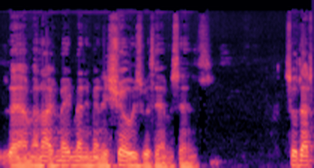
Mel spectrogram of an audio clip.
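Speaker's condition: Parkinson's; grouped objects merge together

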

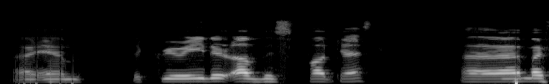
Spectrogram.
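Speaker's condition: Cerebral palsy; uses power wheelchair

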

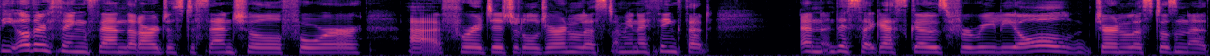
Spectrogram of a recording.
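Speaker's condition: No condition

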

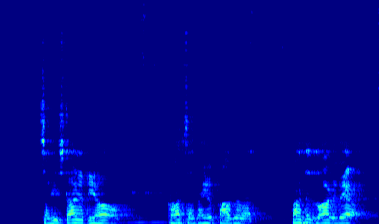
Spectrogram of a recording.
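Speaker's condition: Stroke with facial paralysis; Deva Madhava repeats speech aloud

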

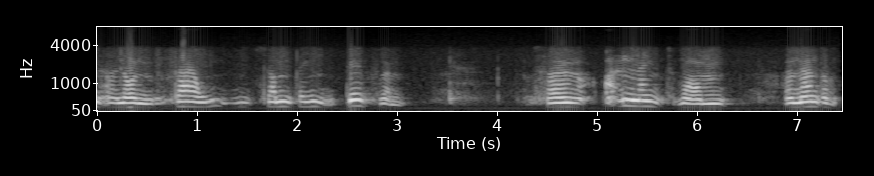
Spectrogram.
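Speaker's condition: Cerebral palsy, mild

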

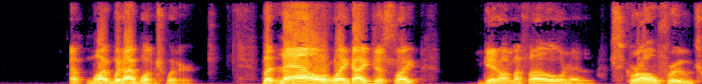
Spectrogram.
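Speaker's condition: Cleft palate; cleft palate since childhood

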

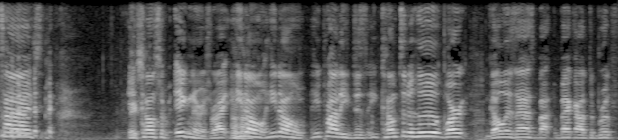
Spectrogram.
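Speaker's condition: No condition

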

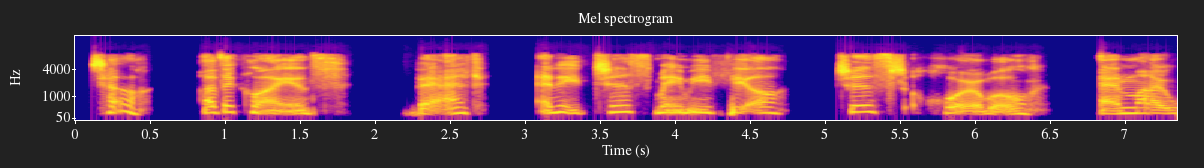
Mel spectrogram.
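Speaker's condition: Progressive multiple sclerosis; slowly worsening, latest change is lack of voice, needs caffeine from chocolate or coffee to talk

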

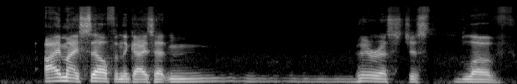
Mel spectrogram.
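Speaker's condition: Stuttering; during a corporate job; stutters during this podcast; blocks

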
